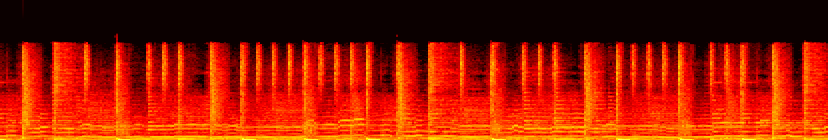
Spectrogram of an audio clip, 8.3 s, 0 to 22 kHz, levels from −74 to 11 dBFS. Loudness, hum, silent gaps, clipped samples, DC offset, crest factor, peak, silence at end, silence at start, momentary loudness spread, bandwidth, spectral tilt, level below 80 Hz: -13 LUFS; none; none; under 0.1%; under 0.1%; 12 dB; 0 dBFS; 0 s; 0 s; 4 LU; 16 kHz; -3.5 dB/octave; -16 dBFS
